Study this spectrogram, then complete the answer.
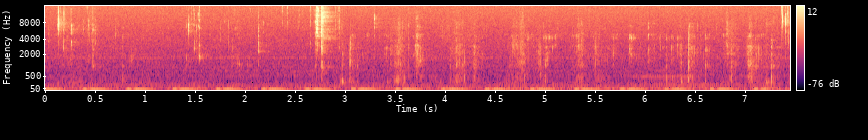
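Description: Close, wet chewing of filet mignon with Aji Verde sauce, rhythmic bites and soft squishes repeating steadily with small crunchy clicks, no talk.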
